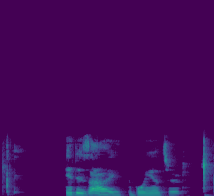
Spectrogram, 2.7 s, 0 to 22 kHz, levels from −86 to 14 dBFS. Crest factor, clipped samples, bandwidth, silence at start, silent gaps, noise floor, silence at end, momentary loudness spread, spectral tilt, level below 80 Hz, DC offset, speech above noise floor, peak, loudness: 26 dB; under 0.1%; 7.2 kHz; 0.1 s; 0.68-0.76 s; -69 dBFS; 0.05 s; 16 LU; -3.5 dB/octave; -82 dBFS; under 0.1%; 37 dB; -8 dBFS; -33 LUFS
